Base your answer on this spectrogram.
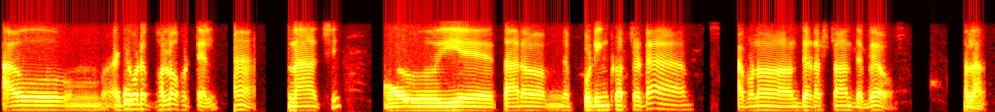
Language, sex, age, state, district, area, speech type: Odia, male, 60+, Odisha, Jharsuguda, rural, conversation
